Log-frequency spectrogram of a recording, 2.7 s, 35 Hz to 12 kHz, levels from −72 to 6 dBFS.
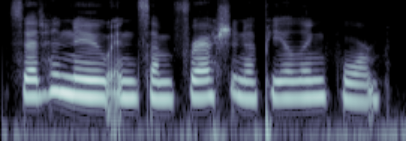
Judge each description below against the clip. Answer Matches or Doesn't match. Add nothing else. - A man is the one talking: Doesn't match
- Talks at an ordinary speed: Matches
